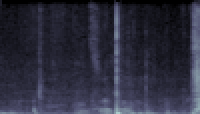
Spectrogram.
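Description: A football kicked sharply once about a second in, with a fainter knock earlier and faint players' voices. A loud shout of "Bravo!" begins right at the end.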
